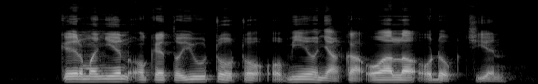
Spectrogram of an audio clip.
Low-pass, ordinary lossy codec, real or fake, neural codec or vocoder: none; none; real; none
